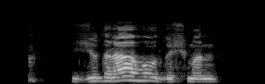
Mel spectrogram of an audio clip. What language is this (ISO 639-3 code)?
plk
